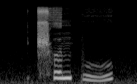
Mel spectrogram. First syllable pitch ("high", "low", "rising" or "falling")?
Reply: high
